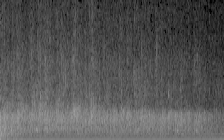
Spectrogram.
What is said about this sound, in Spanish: Pero dale un aplauso al Señor entonces, sí, apláudale al Señor.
